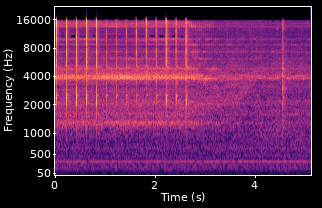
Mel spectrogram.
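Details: Picosecond tattoo-removal laser (Discovery PICO) with a DESCRIBE PFD patch, test spot with green ink: rapid sharp snapping clicks, about two or three per second, then a lone click over a steady hum; laser pulses firing.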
